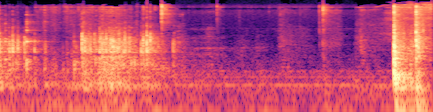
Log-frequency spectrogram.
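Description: Soaked chickpeas poured from a mesh strainer into a plastic food processor bowl, rattling in two bursts in the first two seconds. Near the end comes one loud clack as the processor's plastic lid is fitted onto the bowl.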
